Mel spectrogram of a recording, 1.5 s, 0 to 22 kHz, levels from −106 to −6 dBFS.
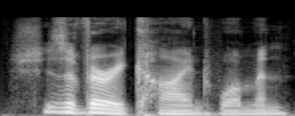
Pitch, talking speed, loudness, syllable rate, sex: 105 Hz, 245 wpm, -19 LUFS, 5.8 syllables/s, male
